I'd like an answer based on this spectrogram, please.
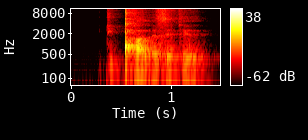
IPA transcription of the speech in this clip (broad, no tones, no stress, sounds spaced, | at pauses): k i ǃʰ a r ɛ s ɪ k ɪ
